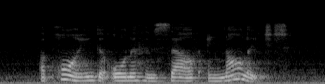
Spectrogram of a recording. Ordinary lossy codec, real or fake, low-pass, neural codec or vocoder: none; real; 7.2 kHz; none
